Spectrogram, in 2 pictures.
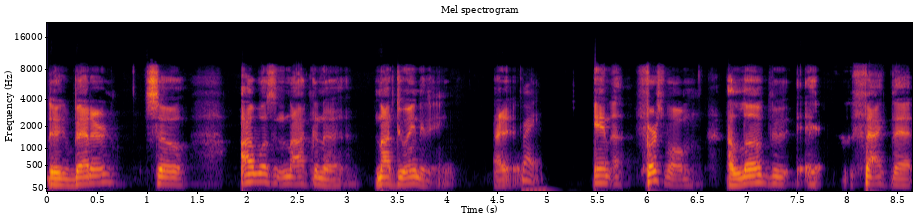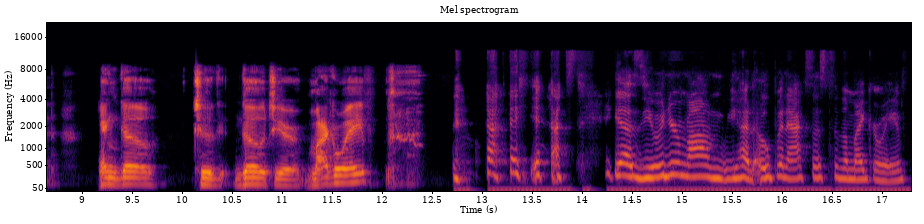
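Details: Adult male with aphasia after a stroke in 2022, in speech therapy; expressive language initially very impaired, receptive better, still trouble with dates and numbers; aphasia.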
